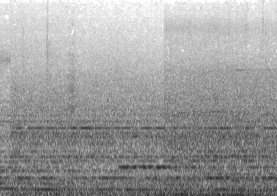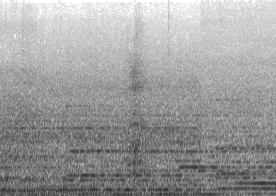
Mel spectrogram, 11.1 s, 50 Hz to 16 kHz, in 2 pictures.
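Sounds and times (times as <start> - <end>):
slow music with held notes: 0.0 - 11.0
steady hiss: 0.0 - 11.0.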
